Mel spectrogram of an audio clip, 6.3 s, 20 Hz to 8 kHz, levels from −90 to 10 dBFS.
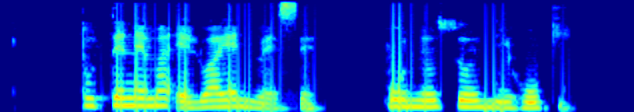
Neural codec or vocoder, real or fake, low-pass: none; real; 7.2 kHz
